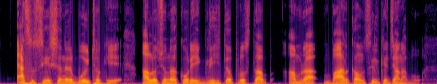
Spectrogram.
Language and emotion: Bengali, neutral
